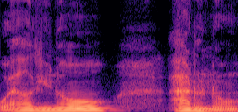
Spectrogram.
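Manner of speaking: soft, put-on Minnesota accent.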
